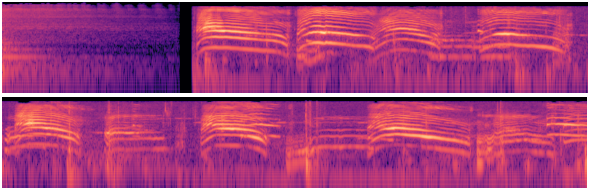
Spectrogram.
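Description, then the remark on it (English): Several elderly cats meow over and over in quick succession, loud, with long drawn-out wavering cries overlapping in a continuous chorus and no talking. “Here we have various cats that appear elderly.”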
